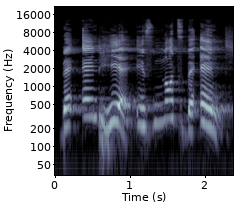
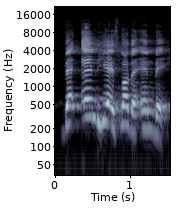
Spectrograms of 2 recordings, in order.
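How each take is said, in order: First: Preacher leans hard on the word not, then falls; stress on not. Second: Said in the usual way. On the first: Shown as a demonstration. Preacher correcting his flock, stress on not.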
